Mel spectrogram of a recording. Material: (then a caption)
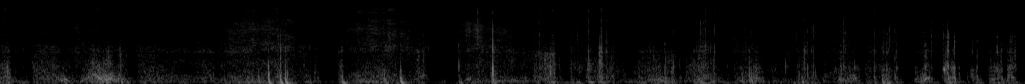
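Denim. Long nails scratch the cotton fabric of blue denim jeans, working over the leg and the back pocket. Quiet, rough rasping strokes come in uneven bursts with a soft, low-heavy texture and brief brighter scrapes.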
